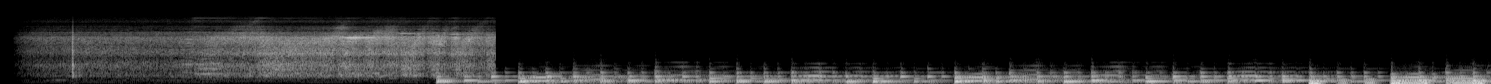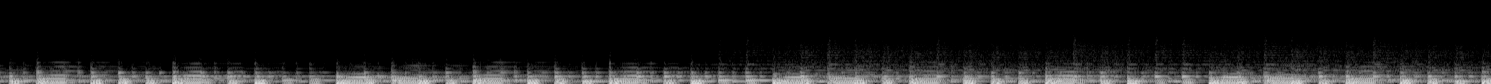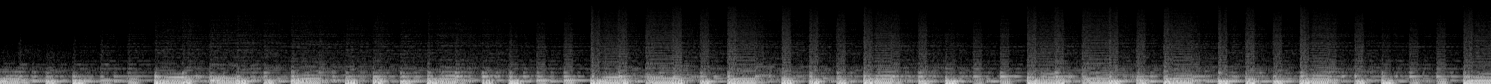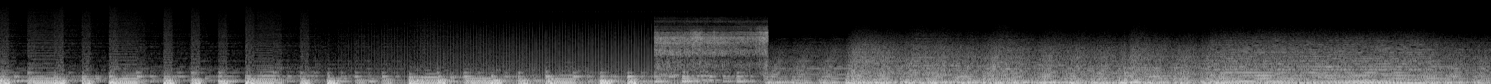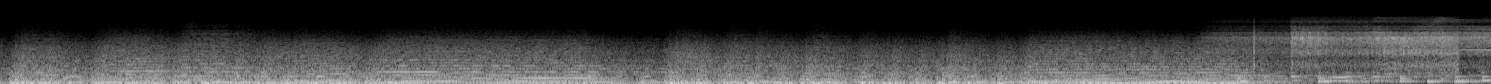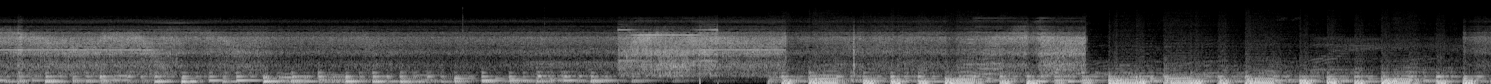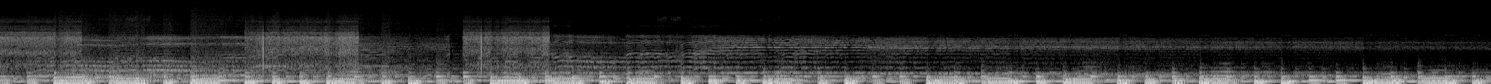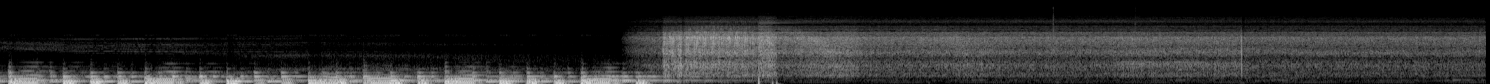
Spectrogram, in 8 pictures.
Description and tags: mexican shoes at the doors of sky
future, radio, sounds, space, star, SUN, wave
